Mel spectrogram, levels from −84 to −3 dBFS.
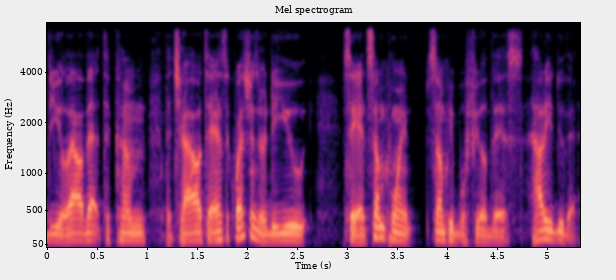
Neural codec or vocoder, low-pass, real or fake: none; 7.2 kHz; real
